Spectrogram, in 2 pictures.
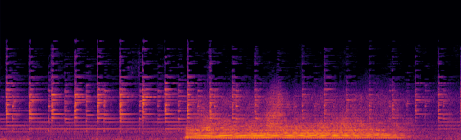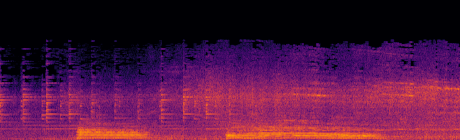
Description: Bell ringing followed by train horn honking repeatedly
